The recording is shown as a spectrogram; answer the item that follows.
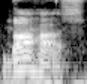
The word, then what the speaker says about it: Bauhaus: Bauhaus.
